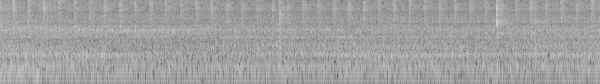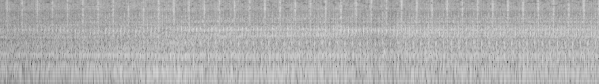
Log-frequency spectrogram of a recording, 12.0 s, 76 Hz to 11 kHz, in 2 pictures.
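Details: Peugeot 207 1.5 HDi diesel at idle, recorded at the engine with the air filter moved aside: sharp, even ticking about two and a half per second over the idle, the chuffing of a leaking injector seal.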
